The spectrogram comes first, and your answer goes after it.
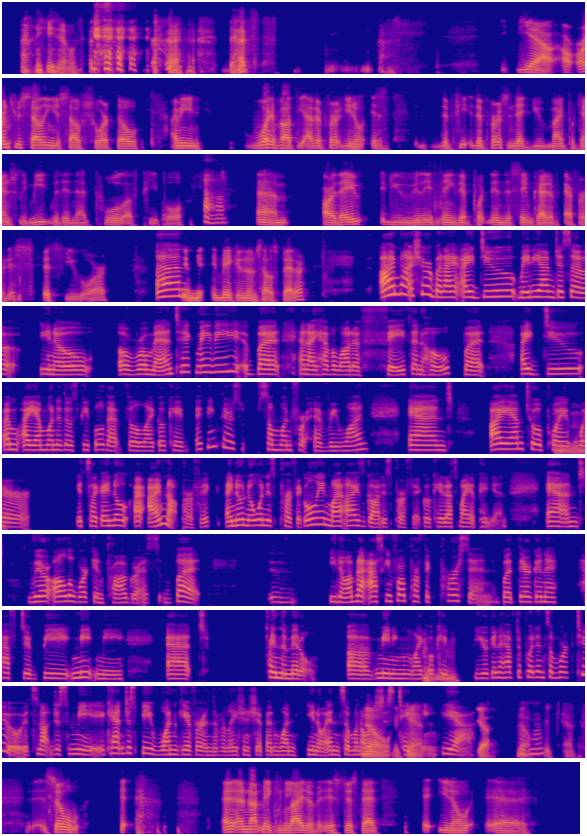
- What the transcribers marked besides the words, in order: laughing while speaking: "You know, that's that's"; laugh; chuckle; tapping; other background noise; laughing while speaking: "as"; sigh
- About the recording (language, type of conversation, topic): English, unstructured, What makes a relationship healthy?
